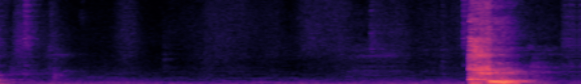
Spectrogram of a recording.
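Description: A single short cough bursts out near the end, loud and close, after a stretch of quiet room noise.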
